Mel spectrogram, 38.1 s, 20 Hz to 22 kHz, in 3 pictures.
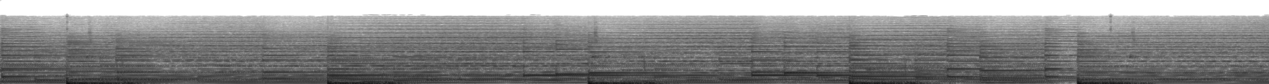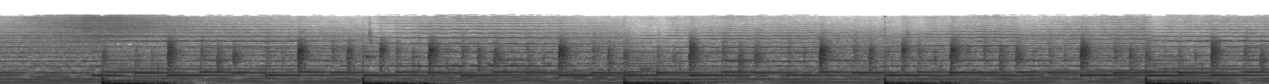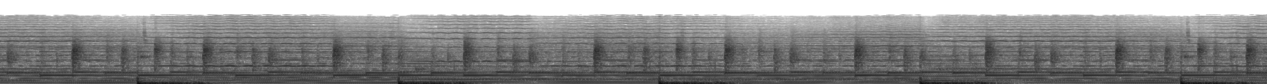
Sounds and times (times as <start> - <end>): Music: 0.0 - 38.0.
